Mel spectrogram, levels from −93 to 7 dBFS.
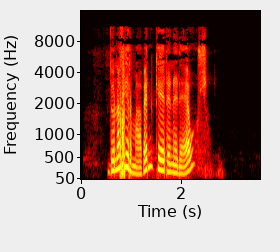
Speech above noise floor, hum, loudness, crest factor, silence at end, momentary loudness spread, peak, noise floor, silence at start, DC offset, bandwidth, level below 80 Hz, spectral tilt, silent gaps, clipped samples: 64 dB; none; -18 LUFS; 20 dB; 1.1 s; 12 LU; 0 dBFS; -82 dBFS; 0.55 s; under 0.1%; 11.5 kHz; -52 dBFS; -5 dB/octave; none; under 0.1%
